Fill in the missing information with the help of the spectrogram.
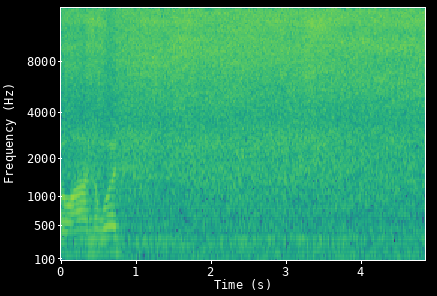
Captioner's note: sprayer spraying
